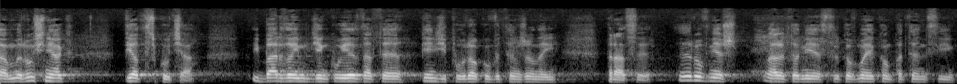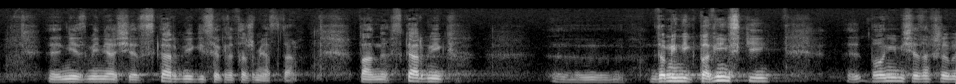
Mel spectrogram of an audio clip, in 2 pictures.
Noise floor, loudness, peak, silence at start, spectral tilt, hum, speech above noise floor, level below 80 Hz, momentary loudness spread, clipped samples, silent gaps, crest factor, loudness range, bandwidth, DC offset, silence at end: -44 dBFS; -18 LUFS; 0 dBFS; 0 s; -3.5 dB/octave; none; 26 dB; -72 dBFS; 18 LU; under 0.1%; none; 18 dB; 6 LU; 15 kHz; under 0.1%; 0 s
